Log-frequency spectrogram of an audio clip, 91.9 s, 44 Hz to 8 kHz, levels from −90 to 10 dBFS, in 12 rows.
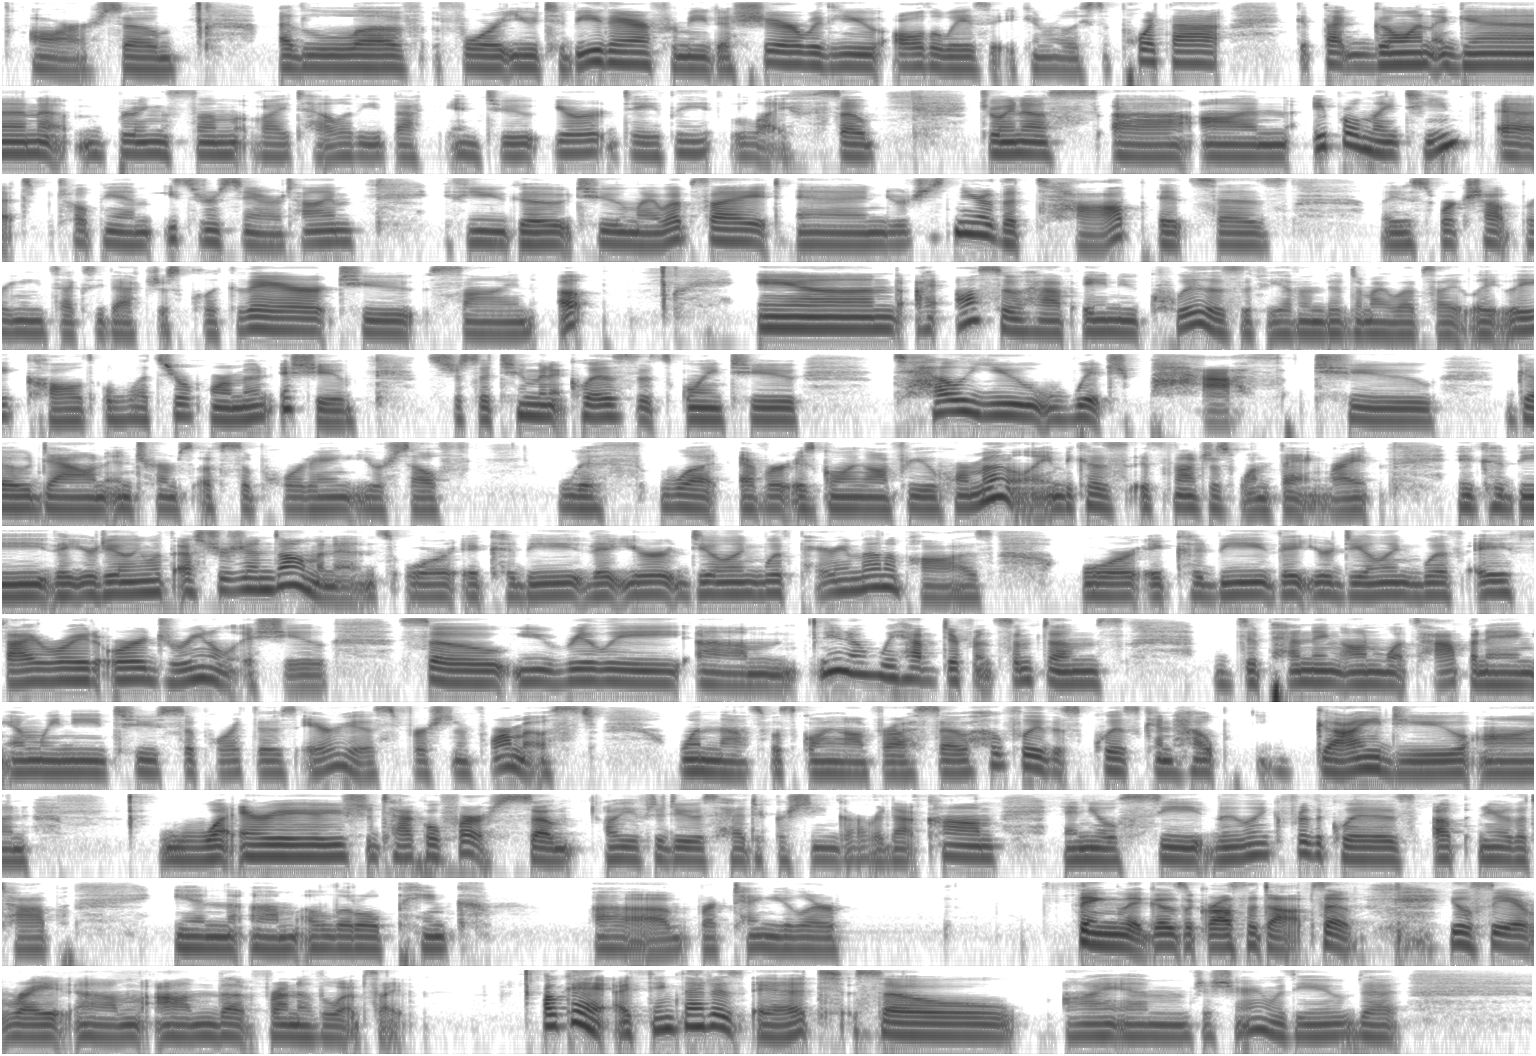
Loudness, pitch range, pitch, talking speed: -23 LUFS, 135-165 Hz, 145 Hz, 175 wpm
